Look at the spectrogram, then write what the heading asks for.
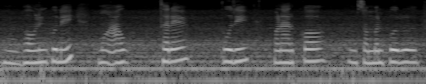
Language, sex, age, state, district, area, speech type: Odia, female, 18-30, Odisha, Subarnapur, urban, spontaneous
